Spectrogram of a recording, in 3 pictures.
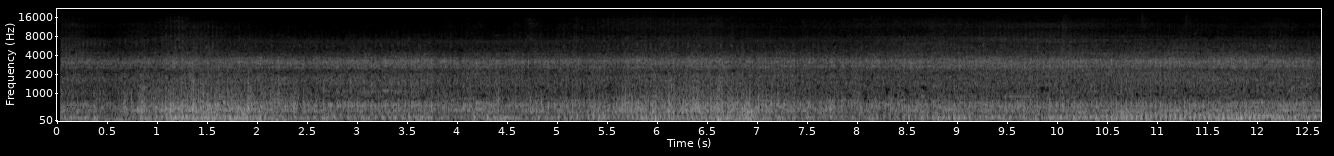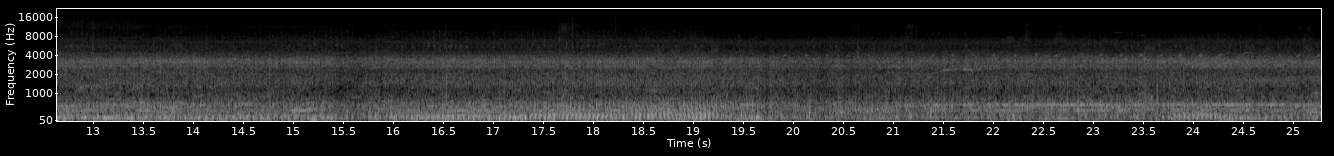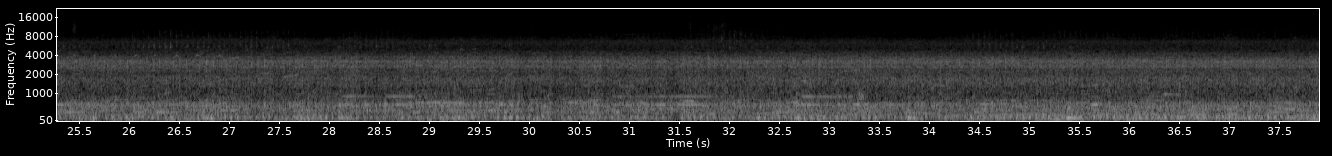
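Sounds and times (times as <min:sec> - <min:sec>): engine rumble: 0:00.0 - 0:37.9.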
